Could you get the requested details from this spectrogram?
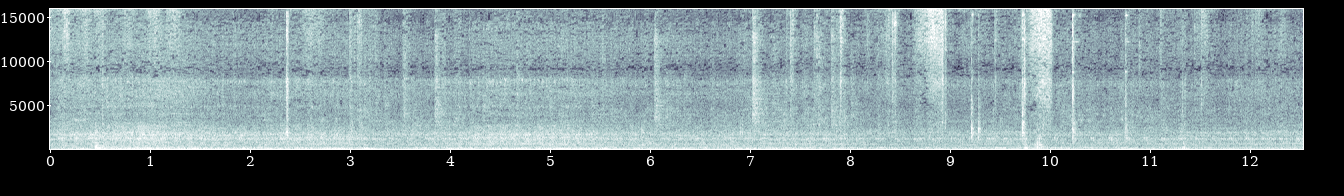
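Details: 1999 Ford F-250 Super Duty 7.3 Powerstroke diesel, automatic, 4WD, revived after sitting over 3 years, after clearing air from fuel: even low rumble at idle, steady beat, no misses or knocks, no smoke; normal idle.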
